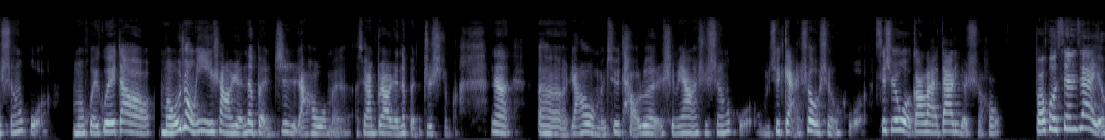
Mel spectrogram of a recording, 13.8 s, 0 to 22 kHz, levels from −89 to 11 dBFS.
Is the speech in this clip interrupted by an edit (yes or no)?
yes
